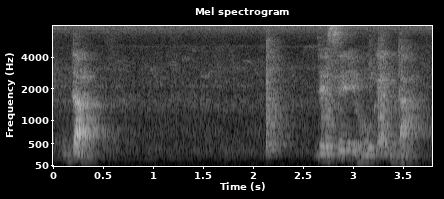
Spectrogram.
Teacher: ऊपर जिह्वा गई फिर पट से नीचे आई दा, ये हो गया उत्क्षिप्त। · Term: उत्क्षिप्त व्यंजन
